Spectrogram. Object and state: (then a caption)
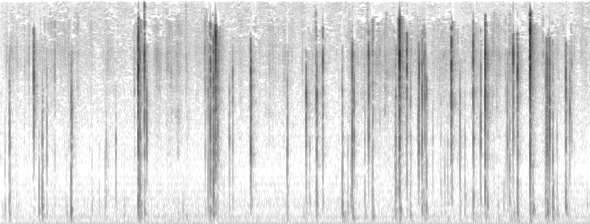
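Clear plastic bag. A small, clear plastic packet with a printed label is crinkled and squeezed by fingertips at the left ear of the microphone. Rapid, bright, crackly crinkles and short crunches come in irregular bursts with very little low end. Each one cuts off almost instantly.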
